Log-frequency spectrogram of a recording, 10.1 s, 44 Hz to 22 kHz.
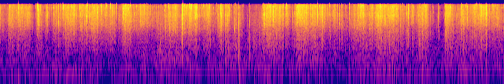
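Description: Long nails scratch and scrape the coconut shell chips covering a handbag held up in the air. The result is a dense, bright, crinkly scraping with almost no low end, continuing nonstop for about ten seconds apart from brief pauses near the 5- and 9-second marks.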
